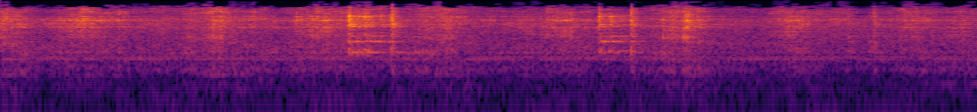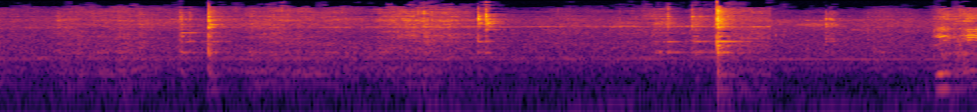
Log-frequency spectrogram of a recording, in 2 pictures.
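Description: Metal spoon stirring and scraping thickening milk in a metal pot, with a few short clinks of spoon against the pot over a steady low hiss. This is milk being reduced down to khoya (mawa).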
